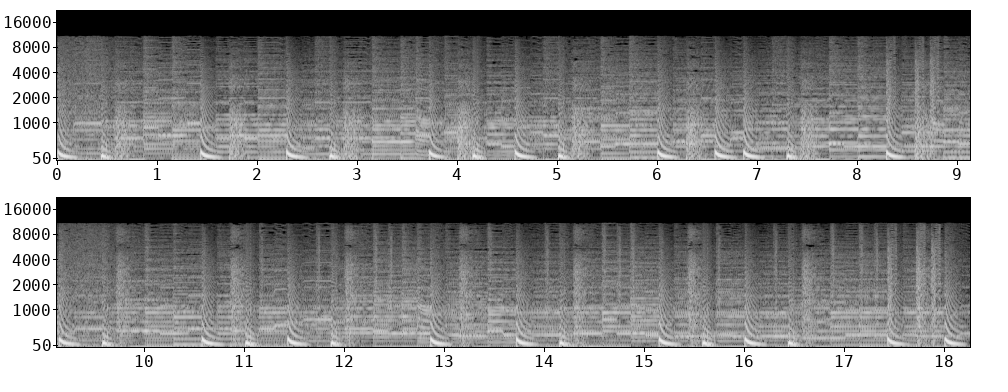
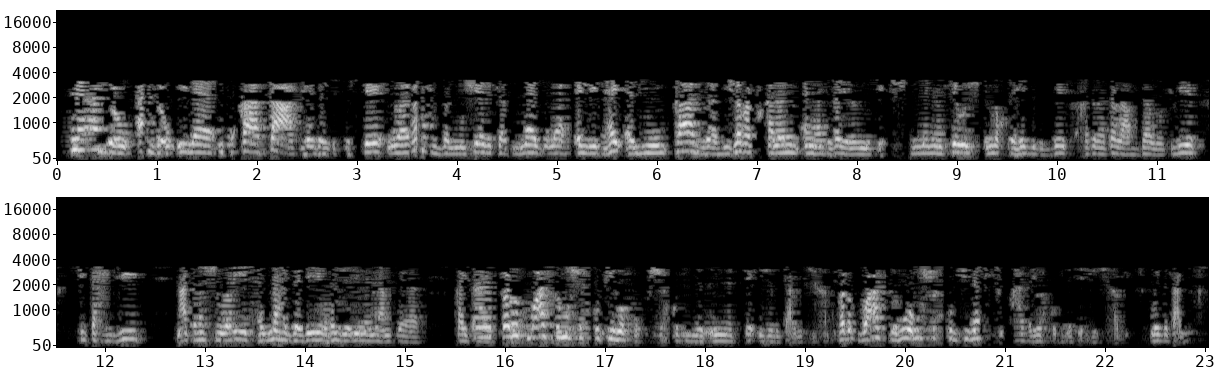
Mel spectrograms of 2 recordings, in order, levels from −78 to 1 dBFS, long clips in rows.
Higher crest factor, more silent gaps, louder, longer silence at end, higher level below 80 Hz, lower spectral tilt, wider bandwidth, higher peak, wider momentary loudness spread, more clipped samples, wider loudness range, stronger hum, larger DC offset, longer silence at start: second, 12 dB vs 18 dB; neither; first, -14 LUFS vs -18 LUFS; second, 0 s vs 0.2 s; first, -26 dBFS vs -62 dBFS; second, -5.5 dB/octave vs -9.5 dB/octave; first, 11.5 kHz vs 3.5 kHz; about the same, 0 dBFS vs 0 dBFS; second, 3 LU vs 15 LU; neither; second, 1 LU vs 5 LU; neither; neither; about the same, 0 s vs 0.1 s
